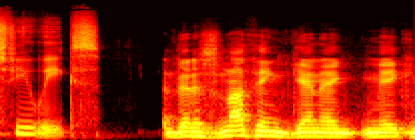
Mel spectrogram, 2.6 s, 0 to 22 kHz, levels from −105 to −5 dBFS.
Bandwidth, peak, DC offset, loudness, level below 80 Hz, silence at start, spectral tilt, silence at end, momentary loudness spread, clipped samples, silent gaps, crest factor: 13.5 kHz; -8 dBFS; under 0.1%; -24 LUFS; -62 dBFS; 0 s; -5.5 dB/octave; 0 s; 10 LU; under 0.1%; none; 16 dB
